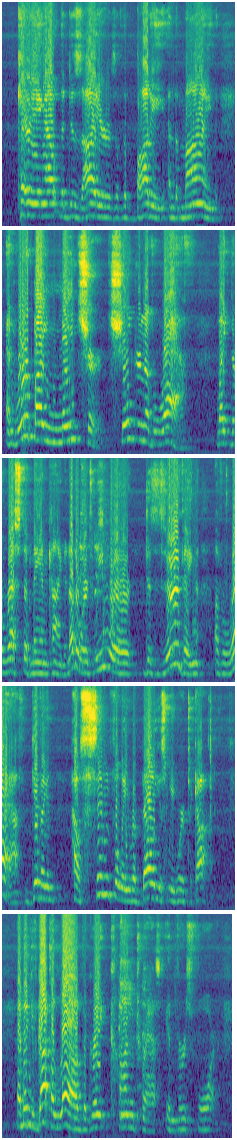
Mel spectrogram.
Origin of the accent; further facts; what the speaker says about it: Bath, Ohio, United States; he committed his first murder about 2 miles from where I grew up in Bath, Ohio.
